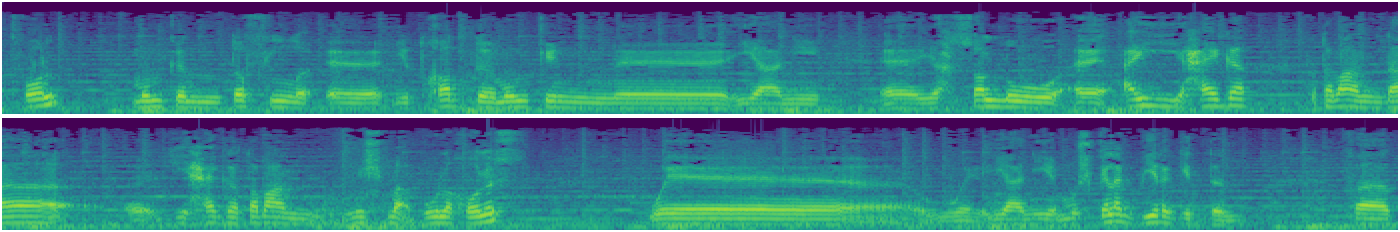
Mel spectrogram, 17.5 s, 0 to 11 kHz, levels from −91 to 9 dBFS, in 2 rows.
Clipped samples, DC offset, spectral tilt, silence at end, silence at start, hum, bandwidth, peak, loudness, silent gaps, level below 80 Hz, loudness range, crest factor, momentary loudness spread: under 0.1%; under 0.1%; -6 dB/octave; 0 s; 0 s; none; 8.6 kHz; 0 dBFS; -13 LUFS; none; -30 dBFS; 2 LU; 14 dB; 12 LU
